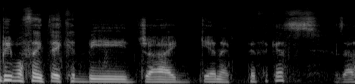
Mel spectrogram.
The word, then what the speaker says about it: Gigantopithecus: well, some people think they could be Gigantopithecus. Is that how you pronounce it? Yeah, Gigantopithecus, yeah.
